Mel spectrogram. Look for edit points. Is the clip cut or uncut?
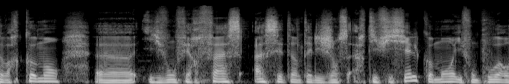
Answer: uncut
